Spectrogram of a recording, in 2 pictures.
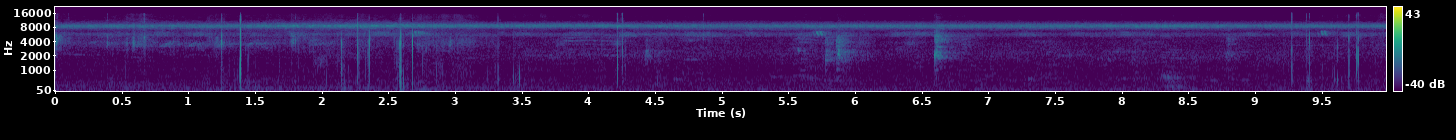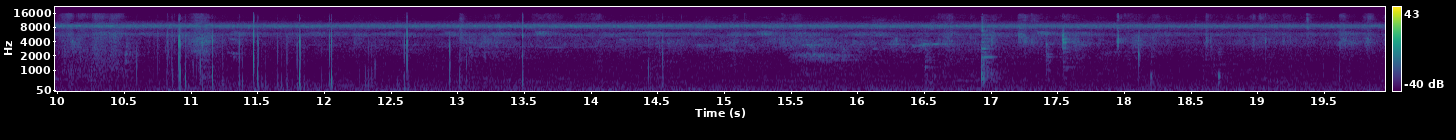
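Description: Steady high-pitched insect chirring in the background, with scattered short clicks and knocks.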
